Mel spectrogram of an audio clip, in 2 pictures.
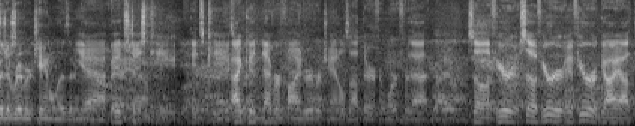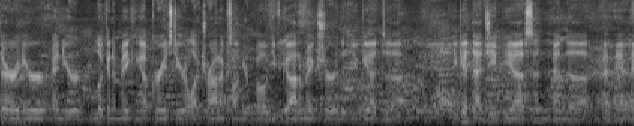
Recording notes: records another mobile podcast at a Cross Water Outfitters fishing ministry event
